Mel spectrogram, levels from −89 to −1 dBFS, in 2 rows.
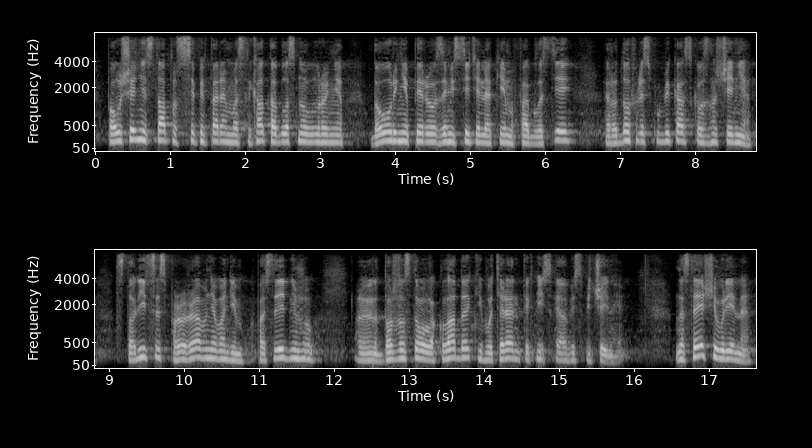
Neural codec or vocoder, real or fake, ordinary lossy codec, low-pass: codec, 24 kHz, 0.9 kbps, WavTokenizer, medium speech release version 1; fake; none; 7.2 kHz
